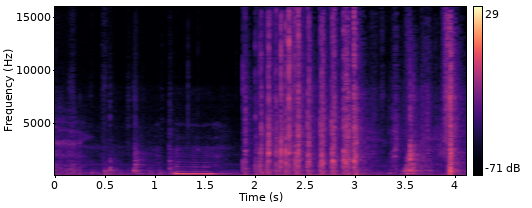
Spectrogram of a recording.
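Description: A new tarot deck of thick, stiff cardstock is shuffled up close, giving a dense run of sharp riffling snaps and clicks, with a single voice speaking briefly before the shuffle.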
